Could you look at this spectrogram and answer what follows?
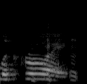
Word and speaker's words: La Croix: LaCroix. I'm Oh, totally. God. Oh god. Oh god. Oh god. But the L's pronounce it La Croix.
